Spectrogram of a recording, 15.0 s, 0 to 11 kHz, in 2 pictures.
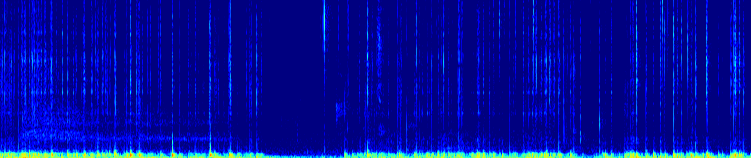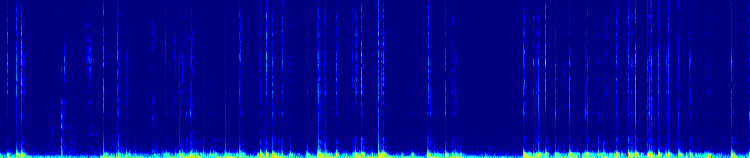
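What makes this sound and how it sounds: Long painted nails scratch a metal mesh microphone grille, making a dense, rapid, scratchy rustle with a heavy low, muffled rumble. The scratching comes in bursts, with brief quieter lulls around 3, 8.5 and 12.5 seconds.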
